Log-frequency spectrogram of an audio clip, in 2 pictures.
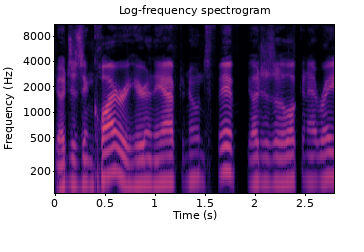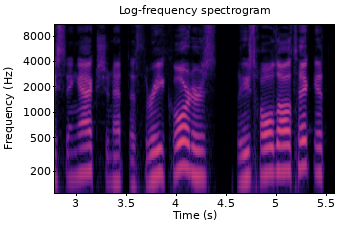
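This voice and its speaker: A man working as a track announcer, calling a live harness race with rapid, rhythmic listing of positions and times. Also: fairly high pitch, a little mellow, smooth, dry recording.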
